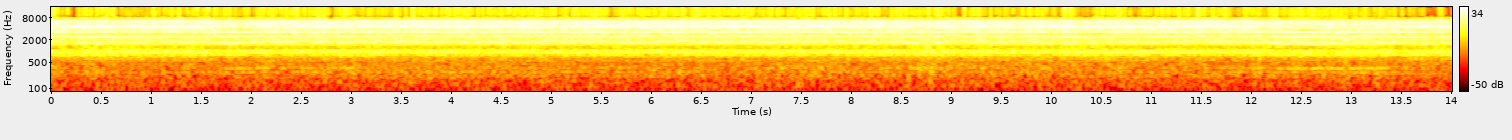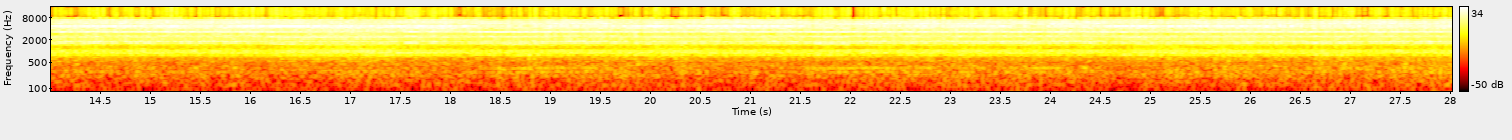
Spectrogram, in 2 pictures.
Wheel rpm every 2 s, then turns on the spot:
230, 230, 230, 230, 230, 230, 220, 230, 220, 220, 230, 230, 230, 230.
none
